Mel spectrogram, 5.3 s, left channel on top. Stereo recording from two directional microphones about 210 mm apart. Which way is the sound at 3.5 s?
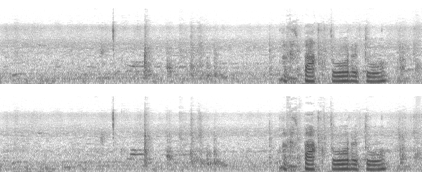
10° right (ahead or behind).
